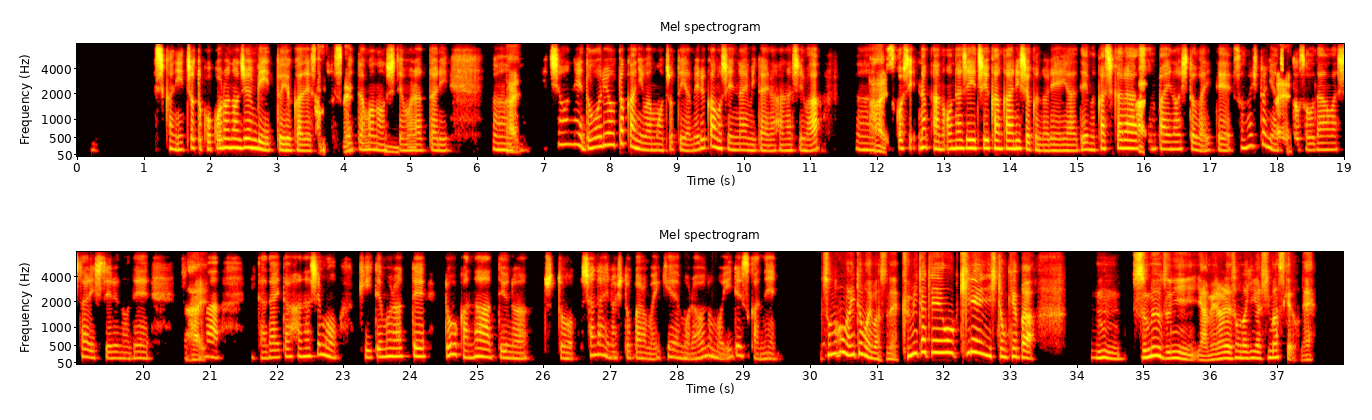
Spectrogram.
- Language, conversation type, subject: Japanese, advice, 現職の会社に転職の意思をどのように伝えるべきですか？
- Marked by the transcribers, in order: in English: "レイヤー"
